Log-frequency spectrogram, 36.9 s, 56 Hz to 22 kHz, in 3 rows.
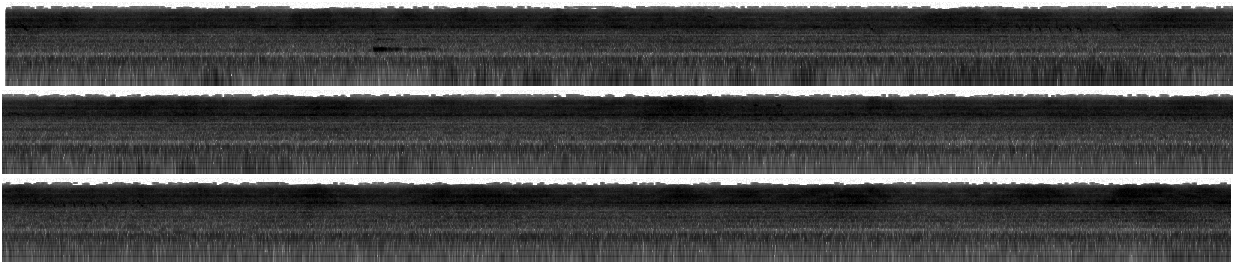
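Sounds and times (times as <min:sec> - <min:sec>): drone propellers whining: 0:03.6 - 0:05.0, 0:34.2 - 0:36.9.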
